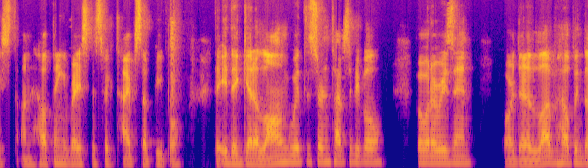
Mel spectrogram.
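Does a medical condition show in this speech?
No.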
